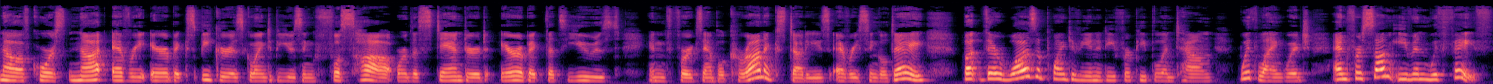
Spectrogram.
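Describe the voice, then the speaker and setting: With an American accent, a woman speaks at medium pitch and a moderate pace with lively intonation, on a very clean recording with a silent background. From US Midwest, Michigan. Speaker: podcast host and doctoral student. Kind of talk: monologue, solo podcast episode.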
